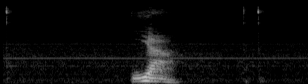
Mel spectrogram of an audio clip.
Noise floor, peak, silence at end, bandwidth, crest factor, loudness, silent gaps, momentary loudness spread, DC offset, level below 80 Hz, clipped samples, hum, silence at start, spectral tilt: -57 dBFS; -8 dBFS; 1.3 s; 16.5 kHz; 22 dB; -28 LUFS; none; 15 LU; under 0.1%; -68 dBFS; under 0.1%; none; 1.3 s; -6.5 dB/octave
